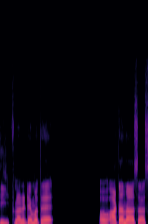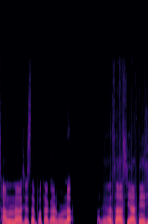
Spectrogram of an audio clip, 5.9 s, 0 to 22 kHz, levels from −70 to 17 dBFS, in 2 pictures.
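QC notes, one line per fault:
4.4 s to end, buffer tearing: a steady robotic buzz at 50 Hz rides on the speech until the clip finishes. The writing side and the playback hardware have slipped against each other, so every period (about 20 ms, by the buzz rate) contains a small slice, something like a sixth, of stale audio from roughly 40 ms earlier, joined hard at both edges. Those repeated discontinuities at the period rate form the buzz, which appears only while speech is present.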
